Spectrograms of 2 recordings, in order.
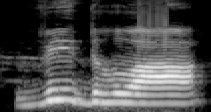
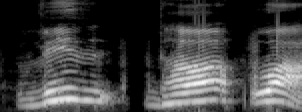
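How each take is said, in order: First: Said in the usual way. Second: "विधवा" as वि, ध, वा with gaps; spelled out by syllable. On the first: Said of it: "एक शब्द तैयार हो जाएगा". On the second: Shown as a demonstration. Teacher sounding out a word, "विधवा" syllable by syllable. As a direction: separate all three sounds of "विधवा", very slowly. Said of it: "तीनों को जोड़ेंगे तो एक शब्द".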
